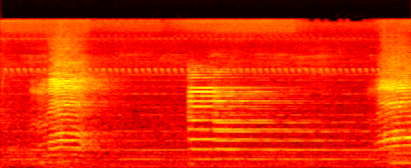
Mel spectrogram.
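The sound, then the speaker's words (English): Sheep bleat three times: a short bleat, then a long, wavering, sustained cry, then another bleat starting just as it ends, with a faint echo and no talking. “And that is a really important part of our flexibility, is the fact that we've got the sheep that can sort of take up the slack when things, climatically speaking, turn against us.”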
